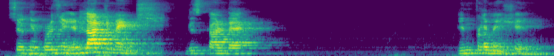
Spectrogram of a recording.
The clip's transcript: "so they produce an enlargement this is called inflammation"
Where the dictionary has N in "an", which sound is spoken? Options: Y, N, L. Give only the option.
L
